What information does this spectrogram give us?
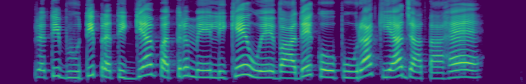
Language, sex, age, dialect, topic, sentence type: Hindi, female, 18-24, Garhwali, banking, statement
